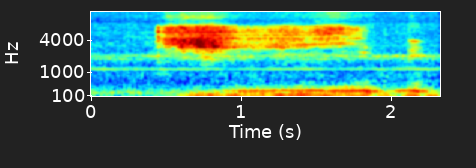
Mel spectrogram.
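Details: Adult male voice, imitation; stuttering prolongation (imitated).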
